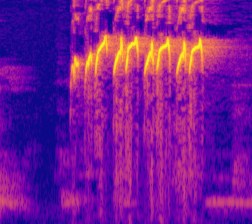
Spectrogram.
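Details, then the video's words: Scarlet minivet, locally mantenan gunung, a kept bird that sings readily even when hung among other birds; one rolling phrase of about eight quick, high, upward-sweeping whistled notes lasting about a second, no other sounds. "Burung ini mudah bunyi bahkan diombyokan! Suara ngerol dengan speed yang pas. MANTENAN GACOR"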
